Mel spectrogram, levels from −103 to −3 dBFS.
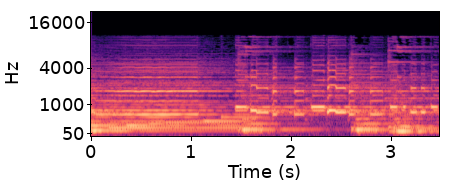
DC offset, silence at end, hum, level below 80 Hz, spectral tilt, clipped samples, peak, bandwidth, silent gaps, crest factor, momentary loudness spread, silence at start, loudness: under 0.1%; 0 s; none; -50 dBFS; -6 dB/octave; under 0.1%; -4 dBFS; 11.5 kHz; none; 14 dB; 6 LU; 0 s; -17 LUFS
